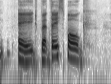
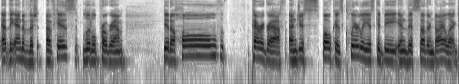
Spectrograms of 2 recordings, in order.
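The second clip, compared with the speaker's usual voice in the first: ordinary talk, nothing marked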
